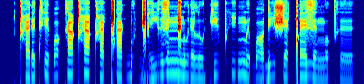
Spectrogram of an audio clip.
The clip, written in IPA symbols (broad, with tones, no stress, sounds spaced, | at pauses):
qʰ e˨ ɾ ɨ˦ tʰ e˨ ɓ ɔ˨ k a˦ qʰ e˦˨ qʰ ɛ˨ ǁ a˨˦ ɡ͡b o˨ ɡ͡ǁ e˨ j ɨ˦ z ɘ˦ ŋ͡ǁ u˦˨ ɾ ɘ˨ l u˨ kʲ ɨ˦ pʰ i˦ ŋ͡m ɘ˨ ɓ ɔ˨ ɗ i˦ ʃ ɛ˨ ǃ ɛ˦ z ɘ˨ ŋ o˦˨ kʰ ɘ˨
